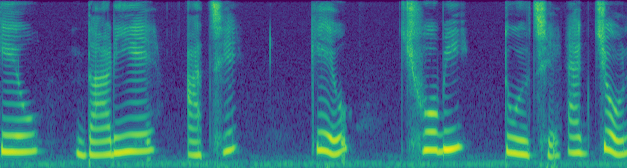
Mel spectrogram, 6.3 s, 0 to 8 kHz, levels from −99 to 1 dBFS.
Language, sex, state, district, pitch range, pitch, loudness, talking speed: Bengali, female, West Bengal, Paschim Medinipur, 240-310 Hz, 280 Hz, -14 LUFS, 85 wpm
